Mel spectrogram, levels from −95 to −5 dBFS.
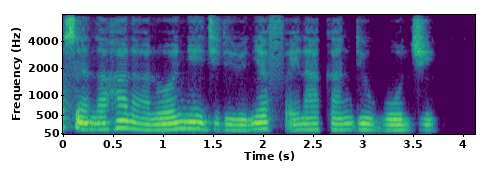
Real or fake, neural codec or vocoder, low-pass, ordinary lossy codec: fake; codec, 16 kHz, 0.4 kbps, LongCat-Audio-Codec; none; none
